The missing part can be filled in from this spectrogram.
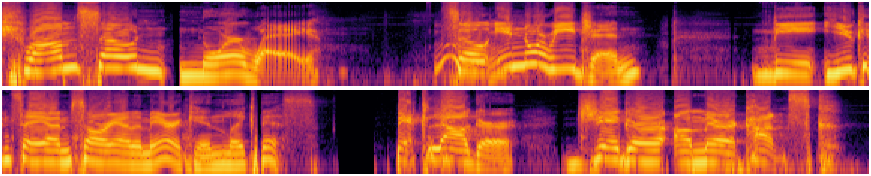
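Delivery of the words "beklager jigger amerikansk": hard-edged, combative, aggressive, forceful delivery. Demonstrating how to say an apology in norwegian, aggressive delivery. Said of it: "Why is it so aggressive?".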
